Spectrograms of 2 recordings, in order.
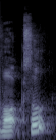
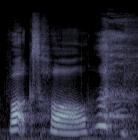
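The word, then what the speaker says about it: Vauxhall: box voxel it's not voxel Vox Hall it's not voxel it's not VX o voxel no I'm saying without like the pronunciation on the H I know but you should say the H no I mean potentially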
